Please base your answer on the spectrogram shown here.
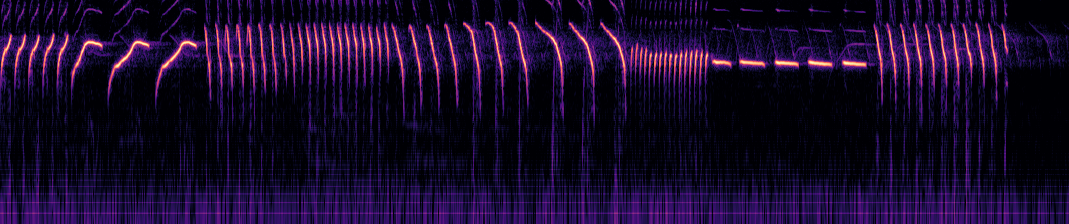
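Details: A Belgian canary in a training recording delivers falling whistles, a dense rapid roll of repeated notes, a short buzzy tour and evenly spaced soft notes, ending in another quick trill.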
